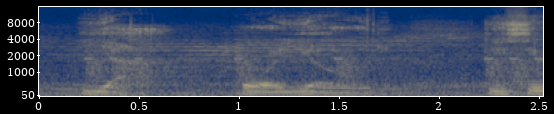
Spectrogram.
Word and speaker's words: Yah: because originally it's pronounced Yah. We know in Hebrew it's not Jah. There's no J in Hebrew. It's pronounced Yah.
